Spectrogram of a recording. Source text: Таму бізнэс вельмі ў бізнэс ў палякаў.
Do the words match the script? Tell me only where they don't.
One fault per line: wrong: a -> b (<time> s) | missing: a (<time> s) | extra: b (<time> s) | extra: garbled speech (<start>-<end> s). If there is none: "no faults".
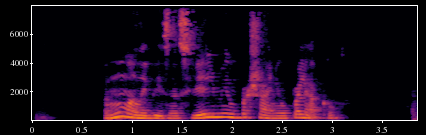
extra: малы (0.9 s)
wrong: бізнэс -> пашане (2.1 s)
